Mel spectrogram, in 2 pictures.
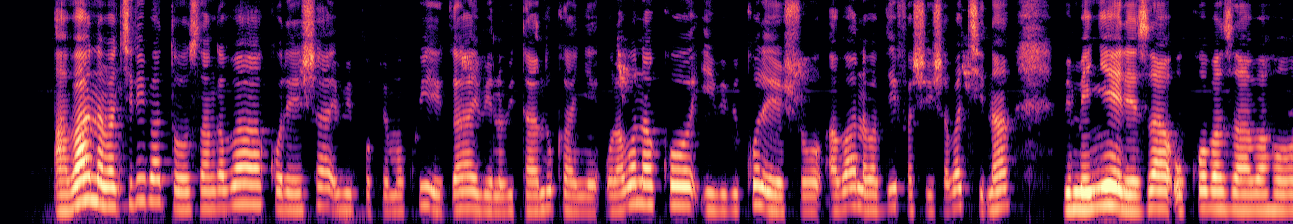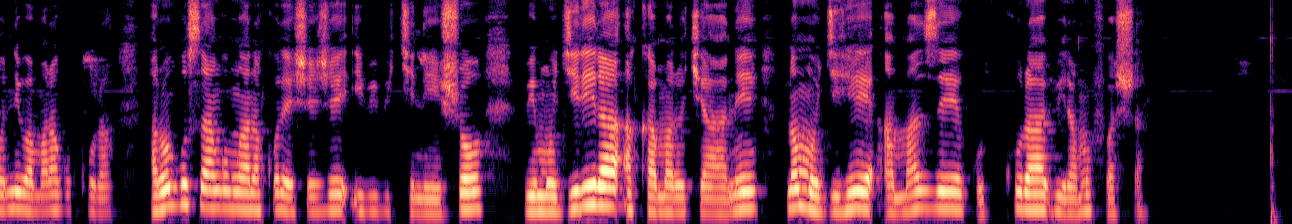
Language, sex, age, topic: Kinyarwanda, female, 36-49, education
